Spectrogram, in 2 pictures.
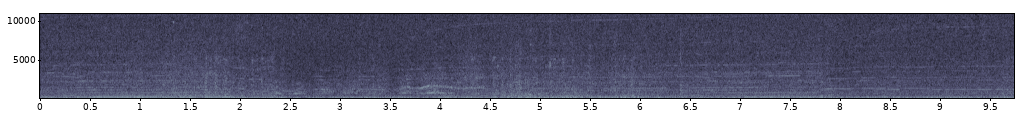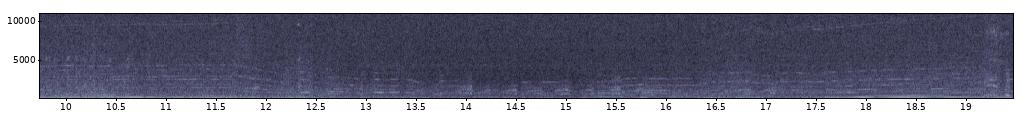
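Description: A race car engine in a racing video game drones steadily and loudly throughout, with rising and falling pitch as it revs and accelerates, continuous with no pauses.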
